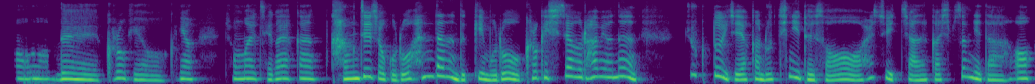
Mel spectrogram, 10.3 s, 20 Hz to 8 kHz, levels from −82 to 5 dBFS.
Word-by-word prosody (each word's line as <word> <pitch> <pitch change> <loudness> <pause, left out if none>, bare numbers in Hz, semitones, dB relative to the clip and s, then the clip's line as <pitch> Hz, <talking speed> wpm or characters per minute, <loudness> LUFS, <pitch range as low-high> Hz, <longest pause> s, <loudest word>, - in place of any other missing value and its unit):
어 215 -1 -2
네 195 -3 +4
그러게요. 180 -8 -4
그냥 210 -2 -3 0.3
정말 215 0 -1
제가 205 +1 -2
약간 215 -1 -2
강제적으로 210 -4 +3
한다는 285 -1 +2
느낌으로 180 +1 +2
그렇게 240 +2 -2
시작을 270 +2 -1
하면은 275 -3 0 0.5
쭉 360 -2 -11
또 315 -4 +1
이제 200 -4 +2
약간 190 +1 +2
루틴이 195 +8 0
돼서 180 -1 +1
할 235 +7 -7
수 255 -3 -4
있지 195 -1 -2
않을까 180 +2 -1
싶습니다. 185 - -2
어 230 0 0
210 Hz, 335 characters per minute, -21 LUFS, 185-235 Hz, 0.5 s, 네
